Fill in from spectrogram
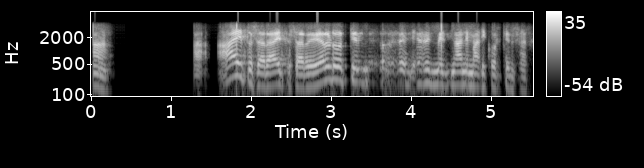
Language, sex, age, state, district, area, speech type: Kannada, male, 45-60, Karnataka, Udupi, rural, conversation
